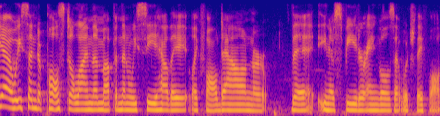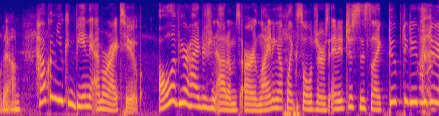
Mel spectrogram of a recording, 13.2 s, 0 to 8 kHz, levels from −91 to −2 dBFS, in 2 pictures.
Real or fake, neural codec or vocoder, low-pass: real; none; 7.2 kHz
